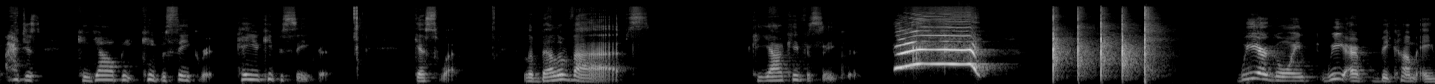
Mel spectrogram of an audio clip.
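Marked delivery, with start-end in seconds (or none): 0.1-8.6 hushed secret. Real, not acted. Teasing a secret to viewers. 9.0-10.6 high, loud squeal of joy; excited scream. Real, not acted. Revealing the secret.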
